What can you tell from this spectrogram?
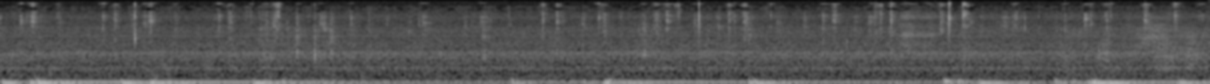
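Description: Computer keyboard keystrokes and mouse clicks, each heard as a short dull thump with a faint click, coming at irregular intervals about once a second.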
